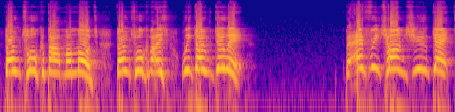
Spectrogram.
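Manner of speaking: high, relentless angry rant; raging. Real, not acted. Accusing Angie's lot of putting them down, raging. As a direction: pile up the accusations in real indignation. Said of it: "I'm absolutely fucking raging".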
